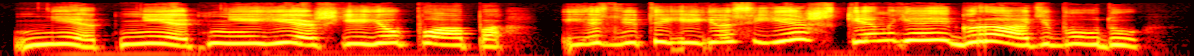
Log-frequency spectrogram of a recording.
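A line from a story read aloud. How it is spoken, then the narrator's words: Squeaky, high-pitched plea. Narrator (Russian): запищал Мишутка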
